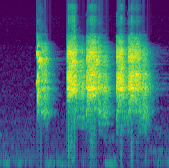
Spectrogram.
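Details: Sindhi black francolin calling: a harsh, grating opening note, then two rasping double-note bursts in quick succession, all loud and scratchy against a quiet background.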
